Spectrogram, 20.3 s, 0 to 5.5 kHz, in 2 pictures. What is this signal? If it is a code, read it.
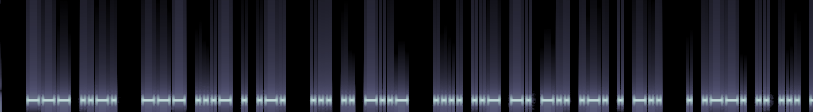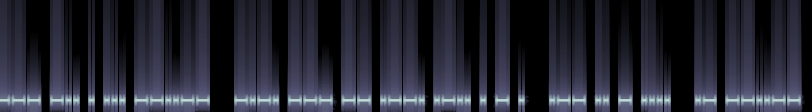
Morse code, heard as a keyed tone, about 25 wpm, 600 Hz. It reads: OF OVER SIX HUNDRED EPISODES, COMPLETE WITH A,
